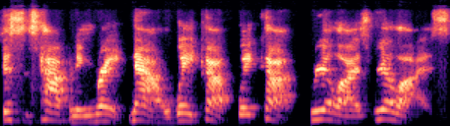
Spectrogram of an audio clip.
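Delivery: put-on firm, assertive, loving voice. Retelling what the inner guide's voice said: imitating an assertive loving voice. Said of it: "very, very assertive voice".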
